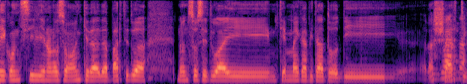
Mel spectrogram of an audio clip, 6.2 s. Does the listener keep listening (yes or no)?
yes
